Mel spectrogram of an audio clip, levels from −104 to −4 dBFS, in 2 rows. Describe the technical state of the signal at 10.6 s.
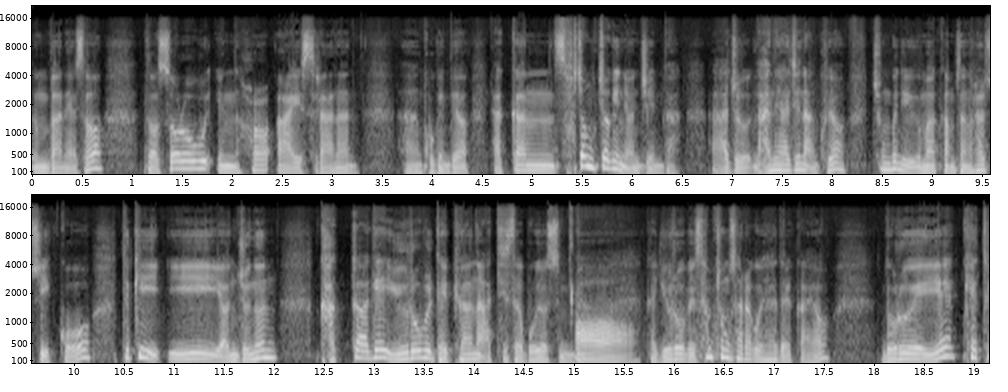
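At 10.6 s the signal is intact, with no dropout, distortion, glitch or other technical fault at that moment.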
